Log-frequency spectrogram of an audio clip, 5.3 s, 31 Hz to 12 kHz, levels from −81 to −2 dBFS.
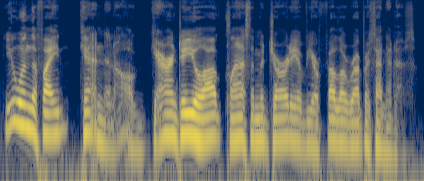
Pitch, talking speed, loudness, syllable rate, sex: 120 Hz, 180 wpm, -17 LUFS, 5.5 syllables/s, male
